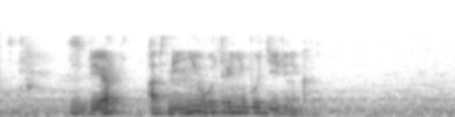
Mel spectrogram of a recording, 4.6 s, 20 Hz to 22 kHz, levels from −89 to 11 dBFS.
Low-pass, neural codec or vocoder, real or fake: 7.2 kHz; none; real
